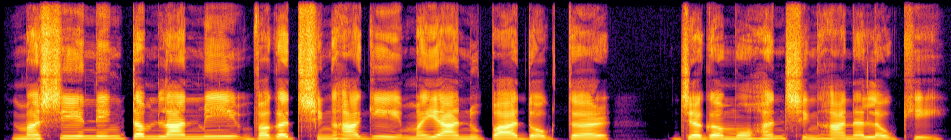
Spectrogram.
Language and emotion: Manipuri, neutral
